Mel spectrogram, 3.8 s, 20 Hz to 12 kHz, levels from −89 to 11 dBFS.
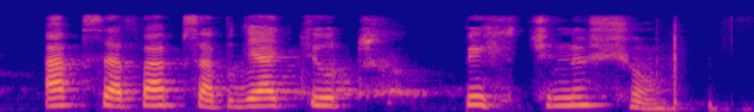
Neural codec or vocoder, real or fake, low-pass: codec, 16 kHz, 2 kbps, X-Codec, WavLM features, trained on Multilingual LibriSpeech; fake; 7.2 kHz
